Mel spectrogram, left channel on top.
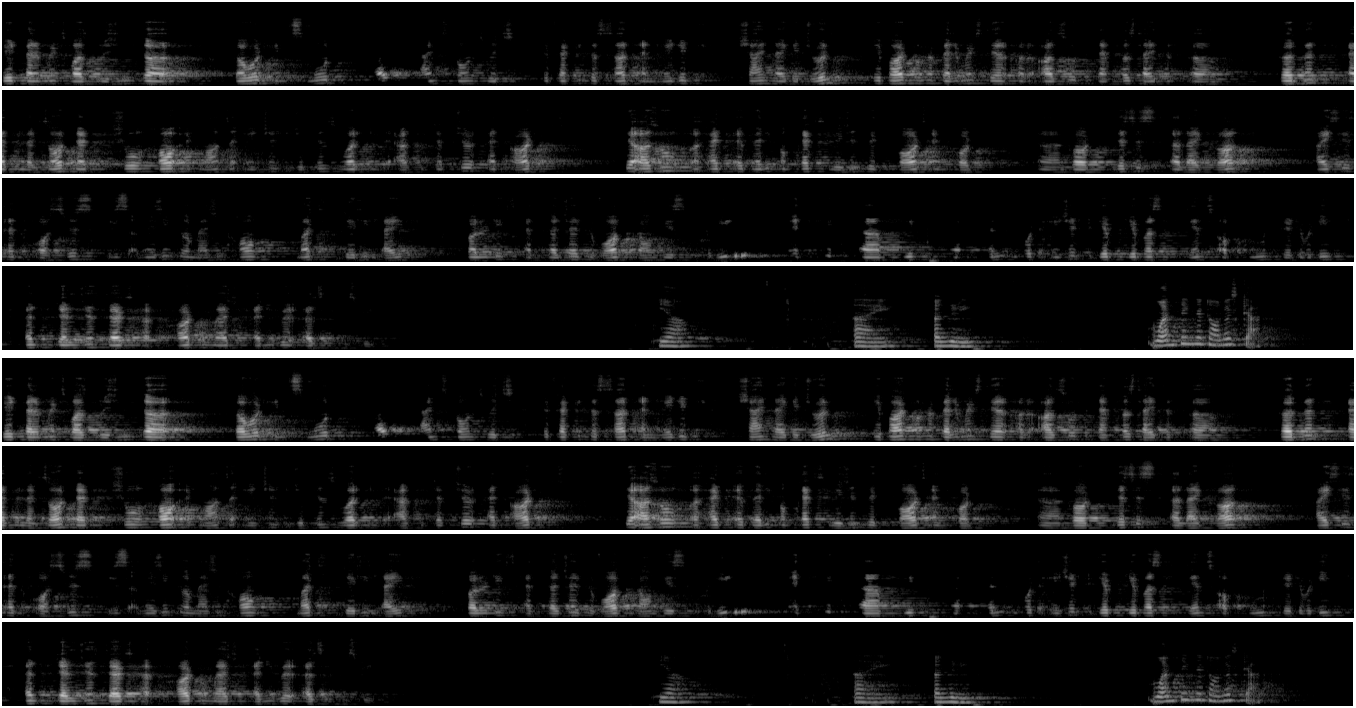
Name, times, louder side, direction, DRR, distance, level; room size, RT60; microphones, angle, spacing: voice 1, 0.0-1.7 2.3-3.3 3.7-3.9 4.2-5.1 5.6-6.8 7.4-8.3 8.7-11.5 11.9-12.1 12.8-13.1 13.5-14.4 14.6-15.7 16.0-16.3 16.7-17.6 18.1-18.8 19.8-23.2 23.9-24.4 24.7-25.9 26.7-29.1 29.4-29.6 30.0-30.1 30.5-31.0 31.7-33.8 34.2-34.3 35.6-36.2 36.5-36.6 36.9-38.6 38.9-40.3 40.8-43.7, right 1 dB, 25° right, 4 dB, 1.7 m, -34 dB
voice 2, 47.1-47.6 49.1-50.3 52.0-53.1, left 3 dB, 40° left, 7 dB, 0.9 m, -37 dB
26.5 x 24.0 x 7.7 m, 1.5 s
head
